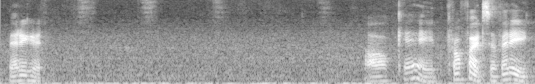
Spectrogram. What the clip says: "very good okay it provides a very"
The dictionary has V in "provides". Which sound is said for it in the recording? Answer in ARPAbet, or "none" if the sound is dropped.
F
